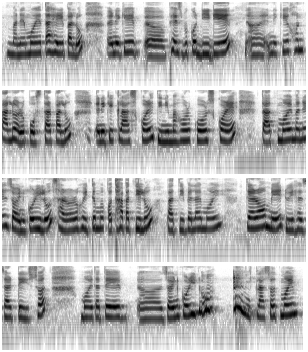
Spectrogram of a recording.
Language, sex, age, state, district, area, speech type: Assamese, female, 18-30, Assam, Nalbari, rural, spontaneous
